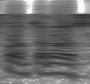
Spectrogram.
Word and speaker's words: فطرس: فطرس کا، فطرس۔ اچھا، اس کو الگ الگ طریقوں سے لوگ پکارتے ہیں، لیکن اصل میں اس کا جو تلفظ ہے وہ فطرس ہے۔ اچھا، اس فرشتے کا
